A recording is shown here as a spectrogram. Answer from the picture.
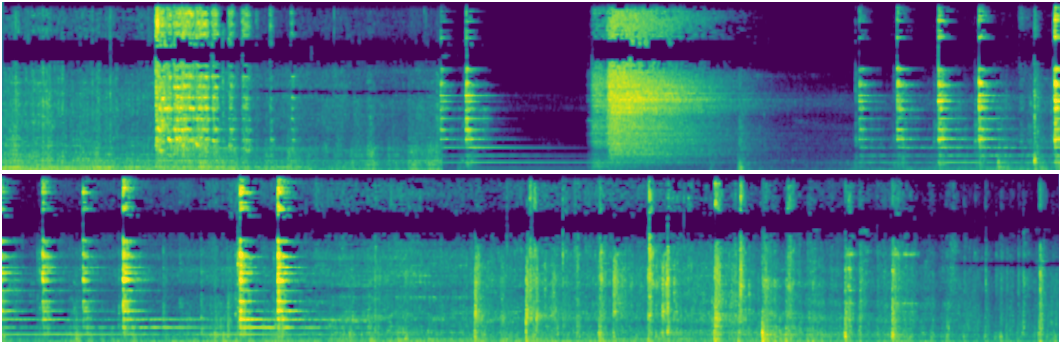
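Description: Train rolling by with a steady rumble of wheels on rail. After an abrupt cut to a quieter scene, a multi-note train horn sounds in a series of blasts. The cars then roll past with a steady rumble and the clickety-clack of wheels over rail joints.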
